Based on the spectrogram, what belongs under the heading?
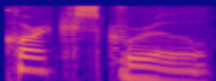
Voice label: "corkscrew", English

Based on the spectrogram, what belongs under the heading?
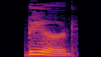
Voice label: "beard", English

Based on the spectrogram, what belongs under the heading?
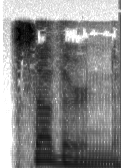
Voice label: "sothern", English

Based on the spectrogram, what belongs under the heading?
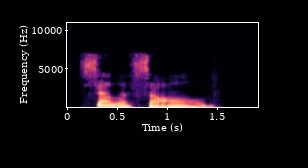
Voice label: "cellosolve", English

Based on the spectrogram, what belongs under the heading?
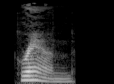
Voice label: "grand", spelling

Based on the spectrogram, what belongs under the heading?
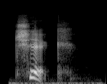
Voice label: "chick", English, voice

